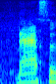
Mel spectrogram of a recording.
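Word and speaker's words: MASN: I think they call it Mason or whatever. – Yeah, Masson. Mass, Masson. That's what it is. Mass, duh, Massachusetts. Masson.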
